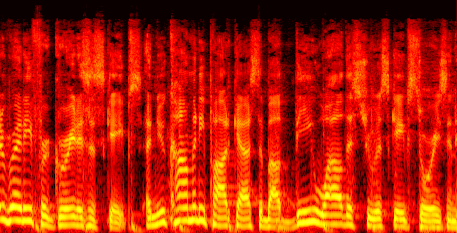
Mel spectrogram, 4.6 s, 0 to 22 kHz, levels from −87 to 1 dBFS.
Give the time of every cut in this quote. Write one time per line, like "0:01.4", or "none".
none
